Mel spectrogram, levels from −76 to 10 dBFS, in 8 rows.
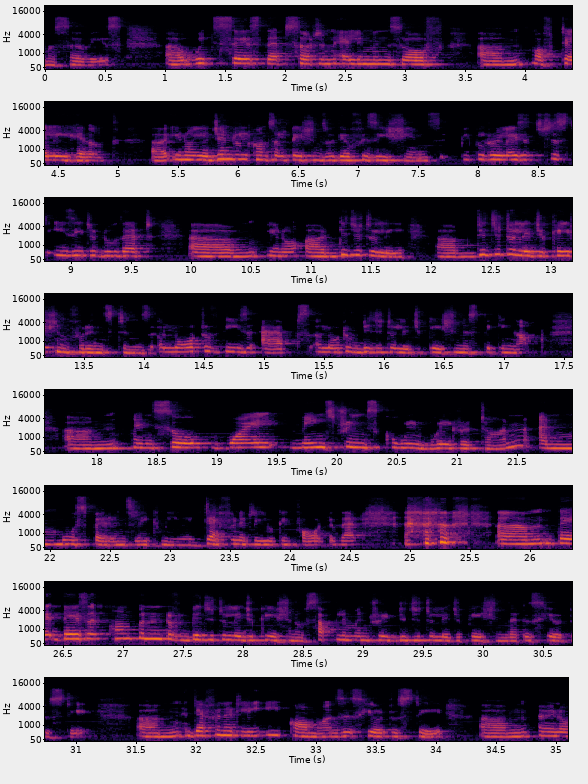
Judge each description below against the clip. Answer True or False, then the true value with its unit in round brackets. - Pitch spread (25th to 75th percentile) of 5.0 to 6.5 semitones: False (3.5 semitones)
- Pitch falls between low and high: False (225 Hz)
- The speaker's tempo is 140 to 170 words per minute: True (165 wpm)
